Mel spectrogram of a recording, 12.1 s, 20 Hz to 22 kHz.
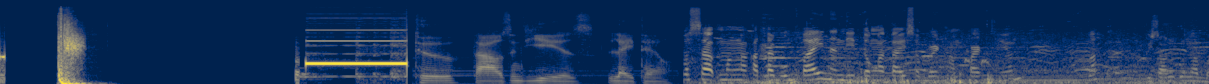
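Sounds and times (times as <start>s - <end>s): high-pitched test tone beep: 3.0s - 4.1s.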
